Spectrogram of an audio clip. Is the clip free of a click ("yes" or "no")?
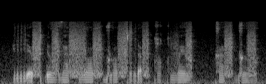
yes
